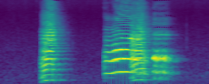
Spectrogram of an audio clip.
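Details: Frightened peafowl chicks give alarm honks: a short harsh nasal honk, then a longer two-part honk that breaks into a wavering tail. The chicks had been startled at nothing, and a person joined in with alarm noises.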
